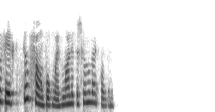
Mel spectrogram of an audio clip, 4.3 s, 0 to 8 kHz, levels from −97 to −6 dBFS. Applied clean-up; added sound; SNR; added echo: neural mask model Resemble Enhance denoiser.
